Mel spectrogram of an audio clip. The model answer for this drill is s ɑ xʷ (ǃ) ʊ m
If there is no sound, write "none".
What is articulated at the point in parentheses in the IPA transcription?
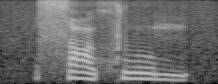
ɾ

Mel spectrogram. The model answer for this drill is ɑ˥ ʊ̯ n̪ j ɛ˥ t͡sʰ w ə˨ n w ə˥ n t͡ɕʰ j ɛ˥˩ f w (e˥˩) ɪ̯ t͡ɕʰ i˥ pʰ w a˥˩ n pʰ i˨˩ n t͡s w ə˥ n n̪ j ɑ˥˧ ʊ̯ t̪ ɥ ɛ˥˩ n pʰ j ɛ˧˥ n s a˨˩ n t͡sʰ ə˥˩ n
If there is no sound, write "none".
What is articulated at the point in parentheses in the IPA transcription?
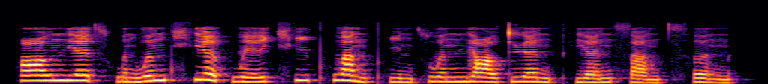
e˧˥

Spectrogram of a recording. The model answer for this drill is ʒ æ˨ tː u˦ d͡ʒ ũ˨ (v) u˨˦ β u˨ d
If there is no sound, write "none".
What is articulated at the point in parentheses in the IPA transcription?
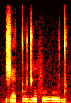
f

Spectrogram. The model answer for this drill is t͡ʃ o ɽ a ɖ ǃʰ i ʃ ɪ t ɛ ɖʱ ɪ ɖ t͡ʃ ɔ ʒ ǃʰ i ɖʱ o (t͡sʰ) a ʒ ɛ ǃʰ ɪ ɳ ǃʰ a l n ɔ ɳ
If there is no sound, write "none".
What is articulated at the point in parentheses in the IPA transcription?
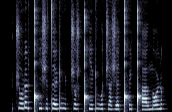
t͡ʃ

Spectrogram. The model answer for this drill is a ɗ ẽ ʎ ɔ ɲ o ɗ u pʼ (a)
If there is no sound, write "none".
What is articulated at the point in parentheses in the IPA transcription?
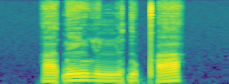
a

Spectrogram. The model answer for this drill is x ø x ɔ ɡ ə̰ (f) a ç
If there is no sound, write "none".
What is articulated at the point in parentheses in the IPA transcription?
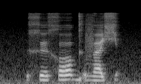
v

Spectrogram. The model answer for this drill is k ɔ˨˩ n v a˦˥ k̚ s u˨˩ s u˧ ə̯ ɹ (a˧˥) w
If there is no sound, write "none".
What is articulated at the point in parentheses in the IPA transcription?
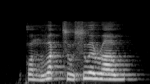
a˧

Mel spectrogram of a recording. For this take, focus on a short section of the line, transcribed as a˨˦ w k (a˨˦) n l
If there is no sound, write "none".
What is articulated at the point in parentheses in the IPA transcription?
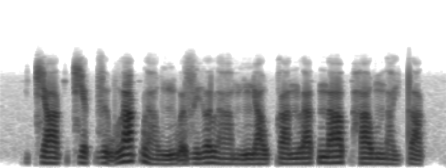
a˧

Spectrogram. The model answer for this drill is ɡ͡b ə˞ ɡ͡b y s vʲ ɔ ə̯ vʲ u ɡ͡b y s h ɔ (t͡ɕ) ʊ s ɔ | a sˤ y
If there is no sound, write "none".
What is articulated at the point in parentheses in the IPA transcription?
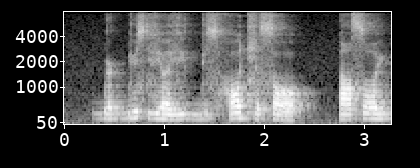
t͡ɕ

